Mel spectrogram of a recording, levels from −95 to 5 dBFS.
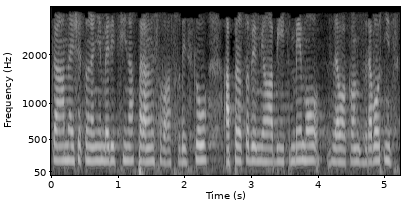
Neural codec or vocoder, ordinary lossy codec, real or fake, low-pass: vocoder, 22.05 kHz, 80 mel bands, WaveNeXt; MP3, 24 kbps; fake; 3.6 kHz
